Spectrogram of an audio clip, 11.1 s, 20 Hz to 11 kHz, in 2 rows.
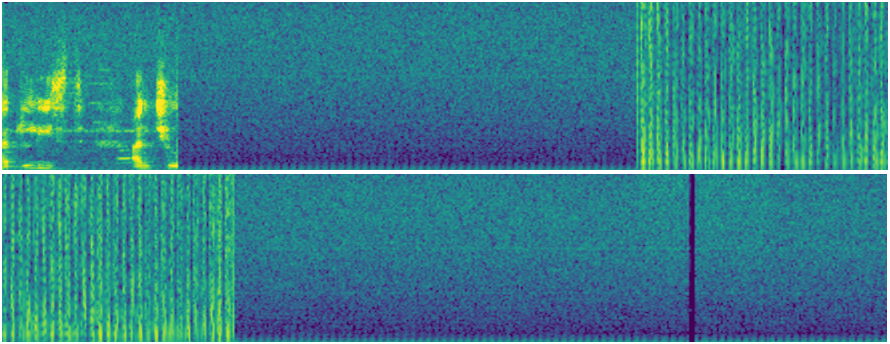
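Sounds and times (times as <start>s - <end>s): low electrical hum: 0.0s - 11.0s
buzzy tv audio: 4.0s - 7.0s.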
